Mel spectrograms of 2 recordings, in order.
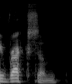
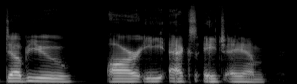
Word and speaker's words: Wrexham: So uh, the village of Ken- like this is this it's in Wrexham, and by the way, I know how to say Wrexham, even though it's spelled W R E X H A M Wrexham.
